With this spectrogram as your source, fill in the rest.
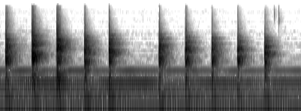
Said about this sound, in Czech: Náhle se ozvalo zaklepání na přední dveře.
